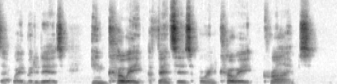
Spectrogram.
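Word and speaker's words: inchoate: and i know it doesn't look like it's pronounced that way but it is in koat offenses or in koat crimes you attempted to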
